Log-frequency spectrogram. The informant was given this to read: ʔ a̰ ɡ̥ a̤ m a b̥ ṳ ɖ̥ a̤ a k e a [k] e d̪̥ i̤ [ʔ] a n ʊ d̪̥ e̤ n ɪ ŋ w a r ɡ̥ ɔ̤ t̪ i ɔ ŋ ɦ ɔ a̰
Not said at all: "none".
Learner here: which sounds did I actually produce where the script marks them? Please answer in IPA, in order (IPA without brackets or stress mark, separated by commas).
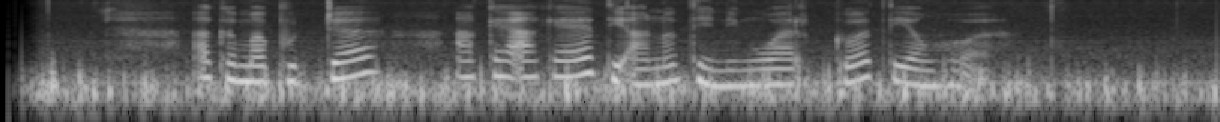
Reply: k, ʔ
